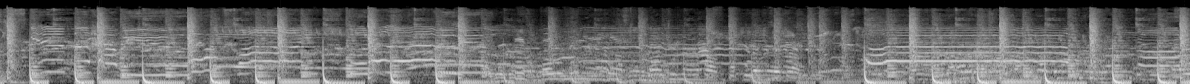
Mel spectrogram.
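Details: Loud music with a steady beat and some speech, and no animal sound stands out.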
